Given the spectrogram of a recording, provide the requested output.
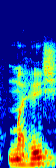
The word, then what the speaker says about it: महेश: plus इश लेकिन बच्चों जब इस शब्द का उच्चारण तुम करोगे इसका यही उच्चारण होगा मा है महाई क्या कहोगे महाई देखो उ और मैंने क्या कहा महा इश मैंने क्या कहा महा इश अब इसी को फट से बोलो तो महिष महा इश फट से बोलना है महिष तो उच्चारण हमारा क्या आता है महेश ही आता है महेश जब इसका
